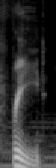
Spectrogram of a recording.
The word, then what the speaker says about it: Fried: So it's spelled like fried, but it's pronounced Freed.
